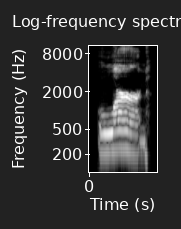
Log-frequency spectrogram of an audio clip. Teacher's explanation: this r took over the ea and changed it into an r sound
